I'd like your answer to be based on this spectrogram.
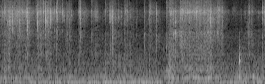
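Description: A hand-sized solid green soap bar with a glitter crust and a grid of pre-cut lines, held in one palm, is pressed and crumbled with the fingertips while a blade is partly visible. The result is dense, bright crackling and crunching with rapid short snaps that rise and fade in bursts as crumbled bits fall off.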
